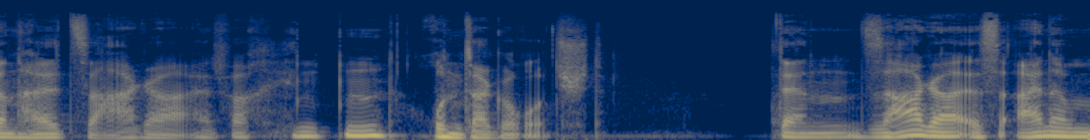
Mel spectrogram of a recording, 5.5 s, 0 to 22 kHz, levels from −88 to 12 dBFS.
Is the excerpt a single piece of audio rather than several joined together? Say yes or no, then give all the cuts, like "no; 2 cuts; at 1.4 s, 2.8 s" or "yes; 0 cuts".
no; 1 cut; at 3.9 s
